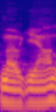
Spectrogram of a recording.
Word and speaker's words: Mogollon: But if you haven't gone and subscribed to, it's pronounced Mogollon. It looks like Mogollon Monster. Yeah, it's the L's are kind of like the Spanish so Mogi.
